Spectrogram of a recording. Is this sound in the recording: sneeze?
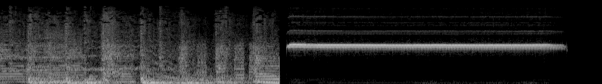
no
